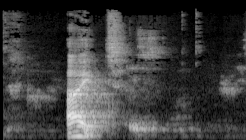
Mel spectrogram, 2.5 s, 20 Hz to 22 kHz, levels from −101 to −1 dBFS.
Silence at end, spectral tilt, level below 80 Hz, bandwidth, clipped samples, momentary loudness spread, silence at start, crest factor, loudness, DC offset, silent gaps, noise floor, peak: 0.9 s; -3.5 dB/octave; -68 dBFS; 16.5 kHz; under 0.1%; 20 LU; 0.65 s; 22 dB; -18 LUFS; under 0.1%; none; -53 dBFS; -2 dBFS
